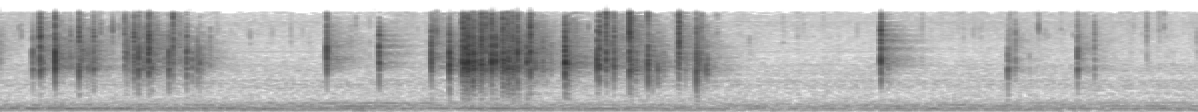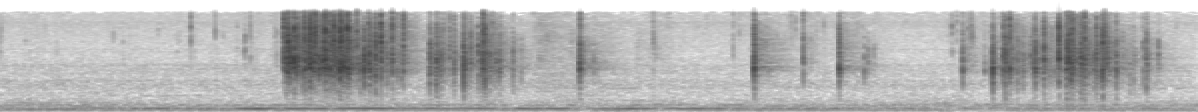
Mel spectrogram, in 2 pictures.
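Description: A utility blade chips small cubes off a hand-sized, solid, translucent red glycerin-like soap bar that is scored in a grid and held in fingers with red nails. Dense bursts of crisp, bright crunching and crackling come in clusters, with single sharp snaps and clicks between them over a faint low hum.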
